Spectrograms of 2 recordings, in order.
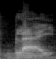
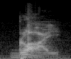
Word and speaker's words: blij: As a matter of fact, many foreigners trying to learn the Dutch language would often mispronounce blij as blij, which is of course the pronunciation for the German word here.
